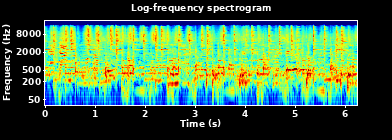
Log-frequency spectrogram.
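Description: Vodou ceremonial song: a woman sings through a microphone over a fast, steady beat of drums and percussion, with a bell-like clang among the strokes.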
